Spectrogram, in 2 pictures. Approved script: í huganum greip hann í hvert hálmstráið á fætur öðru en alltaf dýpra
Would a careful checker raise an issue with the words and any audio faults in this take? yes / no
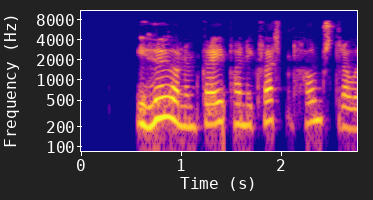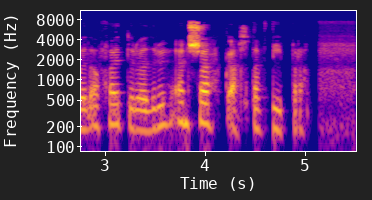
yes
